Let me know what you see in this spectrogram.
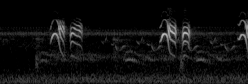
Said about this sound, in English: The brown-headed nuthatches foraging here are tool users. A bird will break off a flake of pine bark and use it to pry up another flake to expose the insect hidden beneath it.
